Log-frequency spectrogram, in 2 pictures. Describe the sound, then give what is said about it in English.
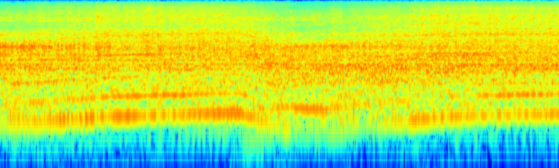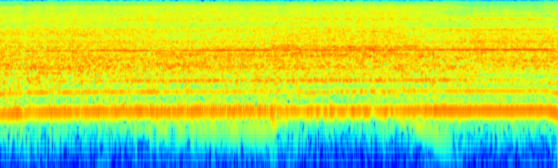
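A blender runs loudly and continuously, blending herbs, lime juice and olive oil into a paste, its motor whine holding steady with a brief dip in pitch as the load shifts, then climbing back up. No one speaks over it. “Now, we have in our blender a combination of herbs. We've also got some juice and limes. We're going to add some olive oil.”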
